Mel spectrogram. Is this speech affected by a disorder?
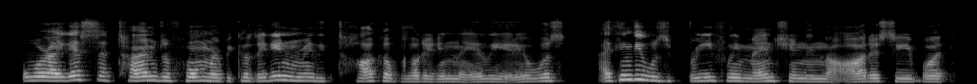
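Yes: cerebral palsy, mixed, mild.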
